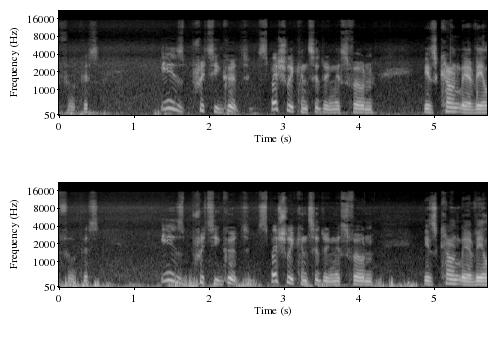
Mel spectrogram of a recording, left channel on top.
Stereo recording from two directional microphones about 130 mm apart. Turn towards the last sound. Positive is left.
turn(degrees=-20)  # may be behind; listen again after turning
